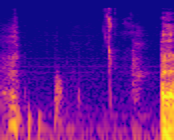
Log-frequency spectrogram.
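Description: a small burp

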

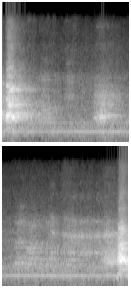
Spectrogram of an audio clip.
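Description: dogs barking

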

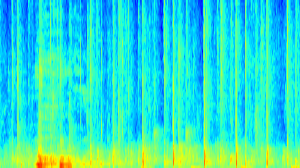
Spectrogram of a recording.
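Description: audience applause

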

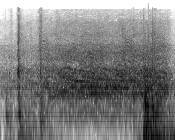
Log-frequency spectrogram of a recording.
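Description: door being opened

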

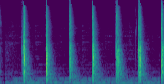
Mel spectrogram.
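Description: rhythmic hand clapping

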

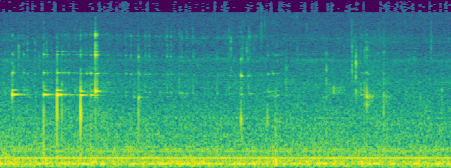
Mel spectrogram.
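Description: glasses clinking

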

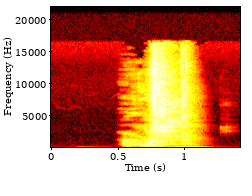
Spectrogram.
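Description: sneeze

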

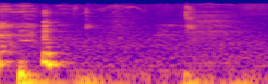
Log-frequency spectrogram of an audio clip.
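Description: coughing

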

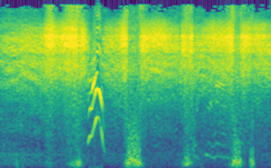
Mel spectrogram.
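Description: steam hissing

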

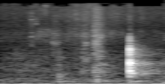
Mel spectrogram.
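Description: knock on a door

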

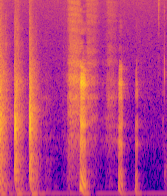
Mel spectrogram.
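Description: knocking

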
